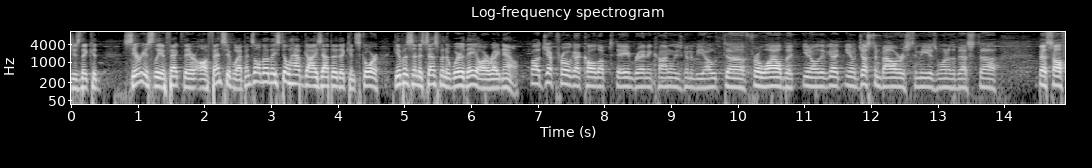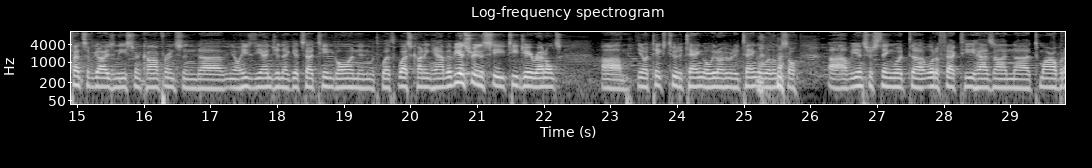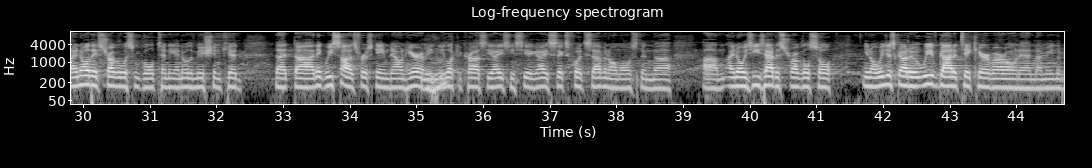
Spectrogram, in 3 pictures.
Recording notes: LIVE at Gameworks in Newport on the Levee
